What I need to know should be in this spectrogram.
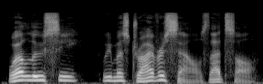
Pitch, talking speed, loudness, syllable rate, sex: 135 Hz, 180 wpm, -19 LUFS, 5.2 syllables/s, male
